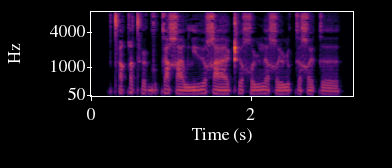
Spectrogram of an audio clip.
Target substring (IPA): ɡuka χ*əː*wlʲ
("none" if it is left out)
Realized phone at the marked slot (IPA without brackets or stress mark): aː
